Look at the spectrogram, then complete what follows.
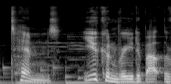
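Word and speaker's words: Thames: The spelling remained but the pronunciation did not change. Therefore, the right way to say it is temps.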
